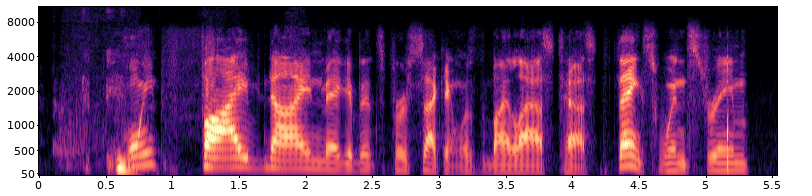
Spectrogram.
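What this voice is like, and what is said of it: Sarcastic tone. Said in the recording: “that was sarcasm. ... He doesn't thank you at all, Windstream.”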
